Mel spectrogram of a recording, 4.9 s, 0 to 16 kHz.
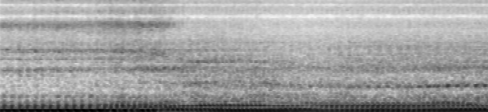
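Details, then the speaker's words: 2013 Can-Am Maverick 1000R on big tires, check engine light on, at idle: loud, clattery rapid ticking over the engine rumble from the CVT primary clutch, which is noisy. "This clutch also makes quite a bit of noise. It's pretty loud. You can hear that like ticking noise. That's just the primary clutch."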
